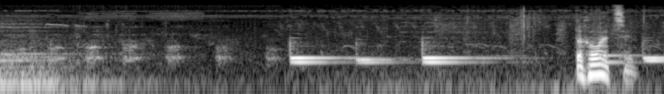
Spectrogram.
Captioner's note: barking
